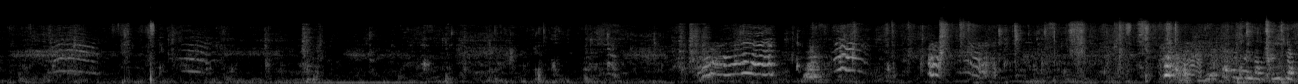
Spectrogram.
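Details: Newborn American Bully puppies giving thin, rising and falling whimpering squeaks, sparse at first and then coming in quick overlapping bursts toward the end, with clicks and handling noise and a brief low hum.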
